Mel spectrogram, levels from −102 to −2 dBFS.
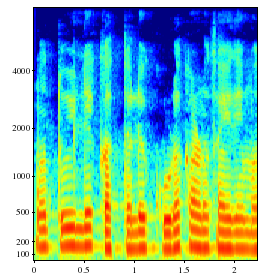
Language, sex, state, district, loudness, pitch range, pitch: Kannada, female, Karnataka, Bidar, -19 LUFS, 145-155 Hz, 145 Hz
